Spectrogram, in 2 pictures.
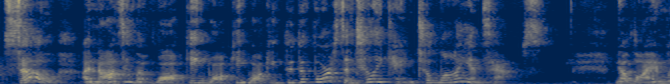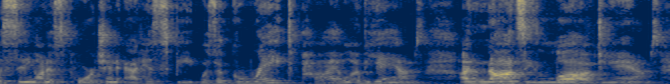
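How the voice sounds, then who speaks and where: Animated woman storyteller in a roomy space. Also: mid-range voice. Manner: emphatic, dramatic pauses and drawn-out key words. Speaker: library storyteller reading a picture book to children. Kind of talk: expressive children's read-aloud. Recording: roomy, distant mic with faint noise.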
